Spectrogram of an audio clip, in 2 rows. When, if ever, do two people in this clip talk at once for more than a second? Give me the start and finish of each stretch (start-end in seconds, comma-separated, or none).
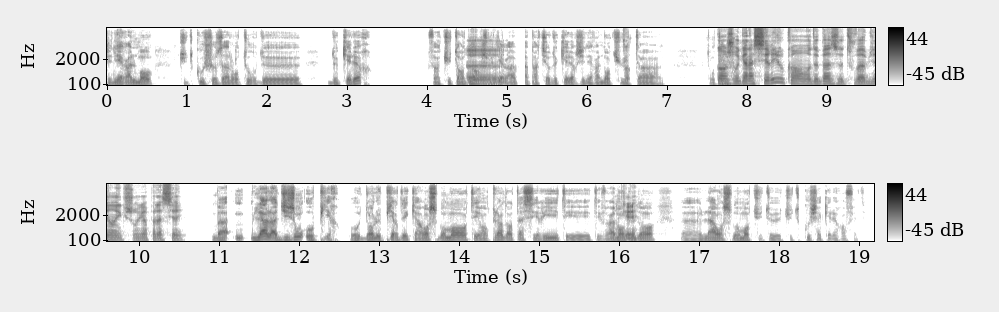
none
